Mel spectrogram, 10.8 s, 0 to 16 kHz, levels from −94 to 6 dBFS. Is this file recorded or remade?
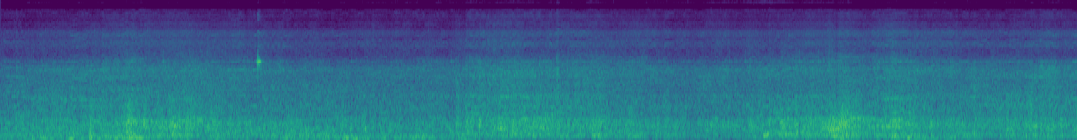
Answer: remade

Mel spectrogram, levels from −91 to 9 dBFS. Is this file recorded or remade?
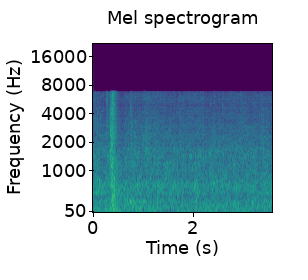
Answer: remade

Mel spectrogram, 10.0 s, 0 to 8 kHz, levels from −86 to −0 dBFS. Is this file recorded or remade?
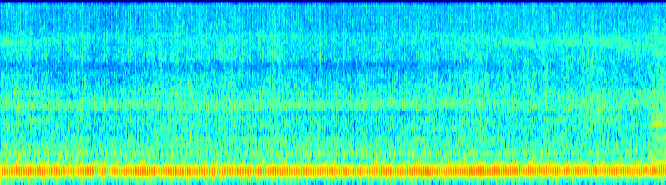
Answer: recorded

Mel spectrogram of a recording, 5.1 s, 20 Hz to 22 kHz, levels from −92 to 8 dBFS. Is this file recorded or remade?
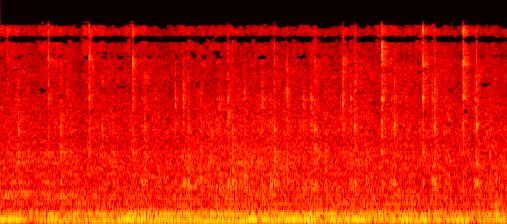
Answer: recorded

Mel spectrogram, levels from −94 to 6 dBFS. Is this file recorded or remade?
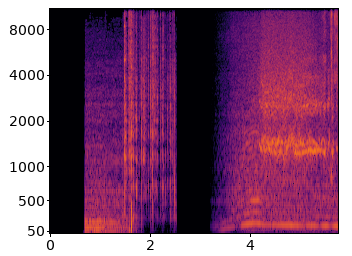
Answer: recorded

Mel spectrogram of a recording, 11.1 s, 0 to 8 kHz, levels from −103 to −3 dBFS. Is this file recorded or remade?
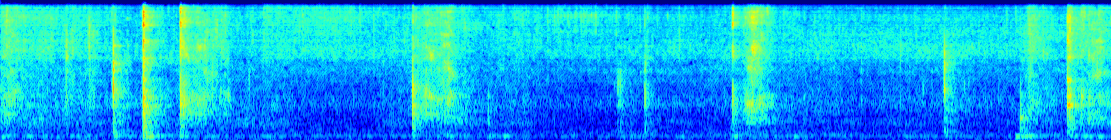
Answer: remade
